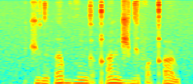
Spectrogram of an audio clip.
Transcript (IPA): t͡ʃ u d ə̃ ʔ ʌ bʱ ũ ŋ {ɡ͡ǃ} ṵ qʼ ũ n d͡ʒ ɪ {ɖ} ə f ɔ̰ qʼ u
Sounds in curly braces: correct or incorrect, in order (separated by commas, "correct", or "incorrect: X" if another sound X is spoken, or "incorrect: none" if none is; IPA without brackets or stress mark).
incorrect: ɡ, incorrect: d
